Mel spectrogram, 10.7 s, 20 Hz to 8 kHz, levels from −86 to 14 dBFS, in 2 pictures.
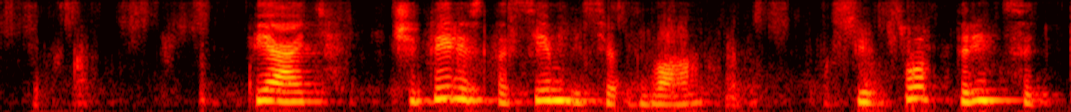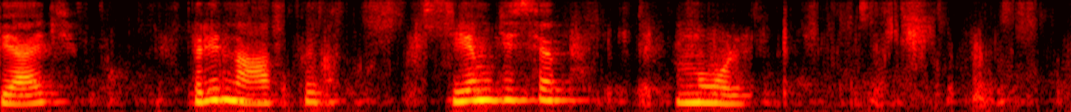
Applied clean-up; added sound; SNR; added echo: neural separator model SepFormer DNS4.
